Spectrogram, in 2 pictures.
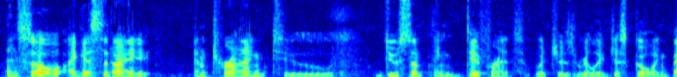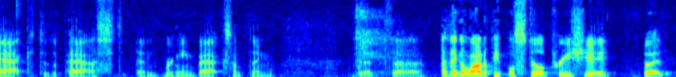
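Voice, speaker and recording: A man talking casually as a podcast guest, in a thoughtful, measured and somewhat hesitant manner. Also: low voice, pushed and bright, no echo. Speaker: podcast guest, co-producer and writer. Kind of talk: casual discussion.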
